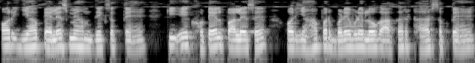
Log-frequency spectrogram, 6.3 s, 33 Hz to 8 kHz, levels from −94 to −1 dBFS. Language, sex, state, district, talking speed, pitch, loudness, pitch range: Hindi, male, Bihar, Supaul, 210 wpm, 130 Hz, -16 LUFS, 125-135 Hz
